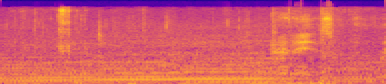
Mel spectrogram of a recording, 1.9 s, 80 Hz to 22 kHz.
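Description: A BMW E63 M6 with its V10 engine pulls hard in second gear from about 4,000 rpm, a loud, rising, harmonic-rich engine note with someone talking over it.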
